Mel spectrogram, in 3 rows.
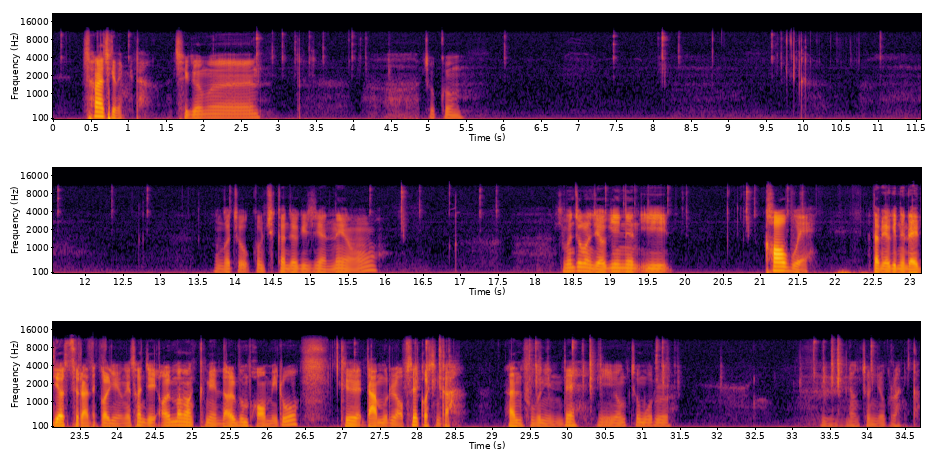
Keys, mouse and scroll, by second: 0.5 click, 2.8 alt+click, 3.1 alt+middle click, 3.5 alt+click, 5.9-7.3 drag, 8.2-9.5 alt+drag, 10.9 click, 12.2 click, 13.8-15.7 drag, 16.9 alt+click, 17.3-18.8 alt+drag, 19.0 alt+middle click, 19.4 alt+click, 20.8 alt+click, 26.5 click, 34.4 alt+click.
